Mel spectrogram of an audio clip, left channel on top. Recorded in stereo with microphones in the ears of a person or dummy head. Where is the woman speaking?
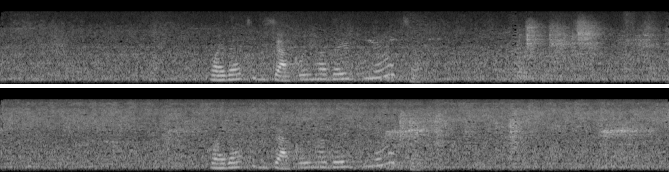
10° left (ahead or behind), 1.8 m.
